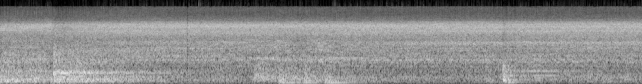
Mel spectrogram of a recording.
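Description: CNC hydraulic die forging hammer running, a loud, steady machinery noise with a strong hiss, while hot steel is forged. A short knock comes at the start and another about five seconds in, with a brief low rumble around three seconds.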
